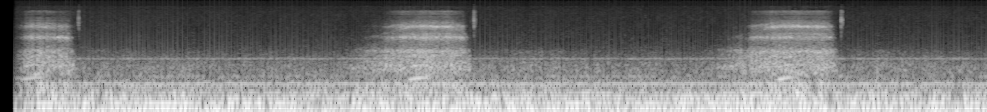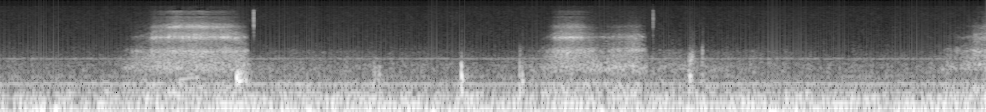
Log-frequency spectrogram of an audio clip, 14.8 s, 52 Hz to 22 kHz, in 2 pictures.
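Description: Sleeping dog with a breathy, whistling snore about every three seconds, roughly 20 breaths a minute, over a steady room hum.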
